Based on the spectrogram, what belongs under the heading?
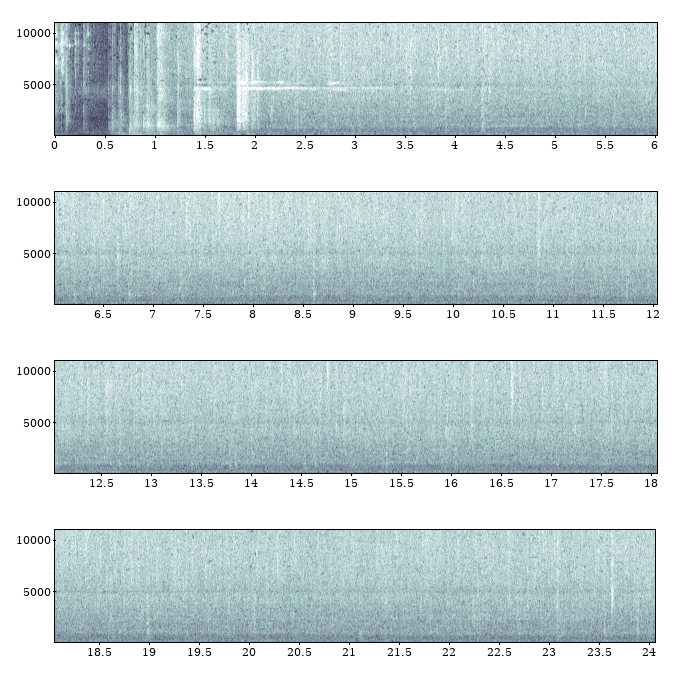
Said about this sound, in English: I'm going to open the front door slightly, and I'm not going to get soaked, and I'm going to let you hear it because it's absolutely chucking it down.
